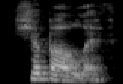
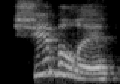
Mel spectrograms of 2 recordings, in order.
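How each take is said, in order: First: The O vowel is long. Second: The O vowel is short. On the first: This is how the speaker's group says it. "we just are long owing the O" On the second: This is the original pronunciation. "is the actual pronunciation"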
